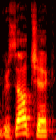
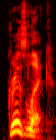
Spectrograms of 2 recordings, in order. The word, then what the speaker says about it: Grzelcyk: And Matt, and yesterday I was saying Grzelcyk, but it's Grzelcyk, which is not how it's spelled, but that's okay.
